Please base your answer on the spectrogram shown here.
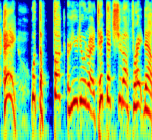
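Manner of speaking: put-on shrill screaming, very high pitch. Retelling yelling at a man in a flight suit: imitating someone screaming. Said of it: "I start screaming".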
